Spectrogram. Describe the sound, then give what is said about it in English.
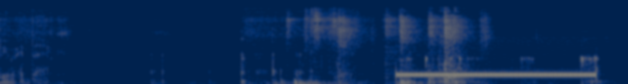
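A steady phone ringing tone hums loudly for about two seconds, following a stretch of muffled handling noise and indistinct voices in the background. “No va a contestar, watch.”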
